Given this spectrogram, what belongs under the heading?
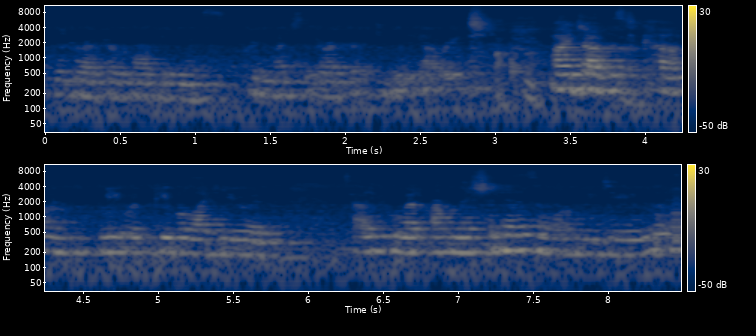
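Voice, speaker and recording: A woman with a slightly low, raspy voice talks casually to a club audience. She is picked up from some distance in a very echoey meeting room. Steady background noise runs under her voice. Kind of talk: casual presentation.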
